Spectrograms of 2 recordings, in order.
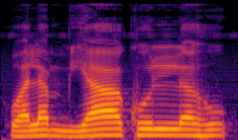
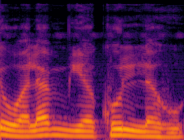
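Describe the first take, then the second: First: The vowel after the y is long. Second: The vowel after the y is short. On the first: The speaker calls it wrong. "बाज लोग पढ़ते हैं वलम याकुल लहू" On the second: The speaker calls it right. "या के साथ अलिफ नहीं बल्कि वलम यकुल लहू"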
